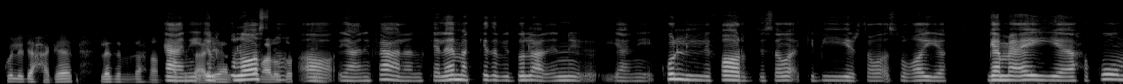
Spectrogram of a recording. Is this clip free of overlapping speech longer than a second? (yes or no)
no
